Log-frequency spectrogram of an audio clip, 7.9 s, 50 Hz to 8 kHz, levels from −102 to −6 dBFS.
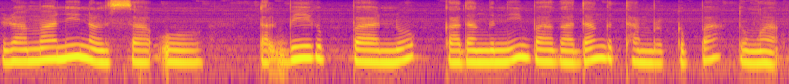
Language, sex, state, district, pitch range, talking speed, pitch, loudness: Garo, female, Meghalaya, North Garo Hills, 190-230 Hz, 70 wpm, 195 Hz, -14 LUFS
